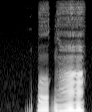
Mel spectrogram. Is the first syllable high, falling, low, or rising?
low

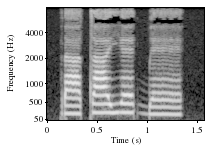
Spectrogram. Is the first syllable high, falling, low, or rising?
low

